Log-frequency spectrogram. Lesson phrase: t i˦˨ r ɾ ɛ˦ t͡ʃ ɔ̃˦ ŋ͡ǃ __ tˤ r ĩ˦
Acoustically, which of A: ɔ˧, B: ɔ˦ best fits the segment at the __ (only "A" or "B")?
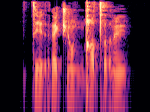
B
